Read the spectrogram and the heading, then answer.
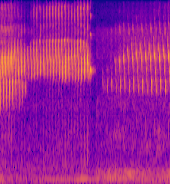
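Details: Canary singing as a training model for other birds: a dense, rapid high trill that rises slightly, breaks off abruptly, then resumes as a quieter, evenly pulsed high rattle.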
